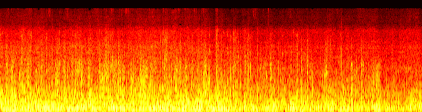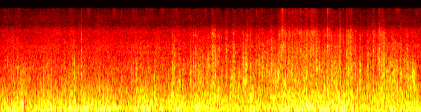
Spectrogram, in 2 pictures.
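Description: Indian Railways superfast express train running at speed: a steady, loud rumble of wheels on rails, with wind buffeting the microphone.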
